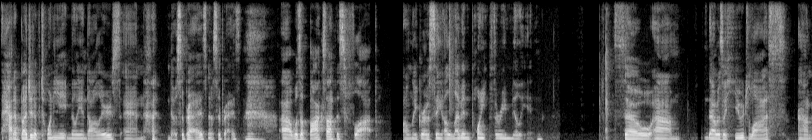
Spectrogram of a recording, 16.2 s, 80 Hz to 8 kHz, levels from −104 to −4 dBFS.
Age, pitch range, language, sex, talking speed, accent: 20-39, 100-120 Hz, English, male, 110 wpm, American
